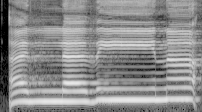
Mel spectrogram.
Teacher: Maka cara membacanya huruf dzal ini kita panjangkan dua harokat saja. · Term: mad tabi'i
